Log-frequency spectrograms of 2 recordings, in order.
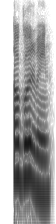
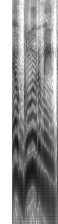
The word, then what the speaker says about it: L-glutamine: How do you say that word? – L-glutamine. – L-glutamine, thank you.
